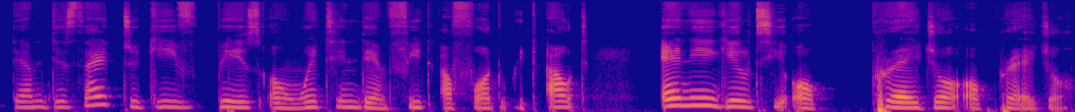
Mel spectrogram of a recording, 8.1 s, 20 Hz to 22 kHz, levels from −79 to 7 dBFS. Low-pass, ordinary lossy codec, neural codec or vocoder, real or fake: none; none; none; real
